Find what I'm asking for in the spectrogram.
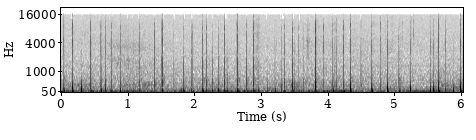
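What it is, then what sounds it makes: Plastic tub tapped with fingernails. Long fingernails tap and scratch a small round pink plastic tub with a printed label, held in one hand. Quick, sharp, dry clicks come in an irregular stream and die away almost instantly, over a faint scratchy rustle and a steady low hum.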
